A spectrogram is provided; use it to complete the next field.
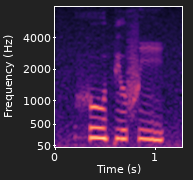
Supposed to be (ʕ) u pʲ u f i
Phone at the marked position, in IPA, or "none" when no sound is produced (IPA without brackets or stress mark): h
